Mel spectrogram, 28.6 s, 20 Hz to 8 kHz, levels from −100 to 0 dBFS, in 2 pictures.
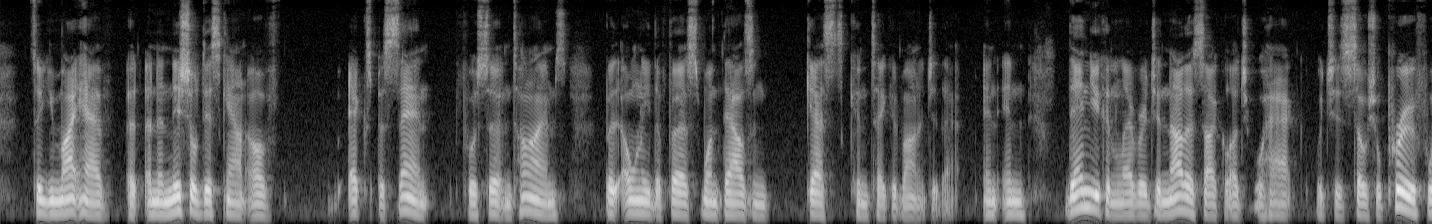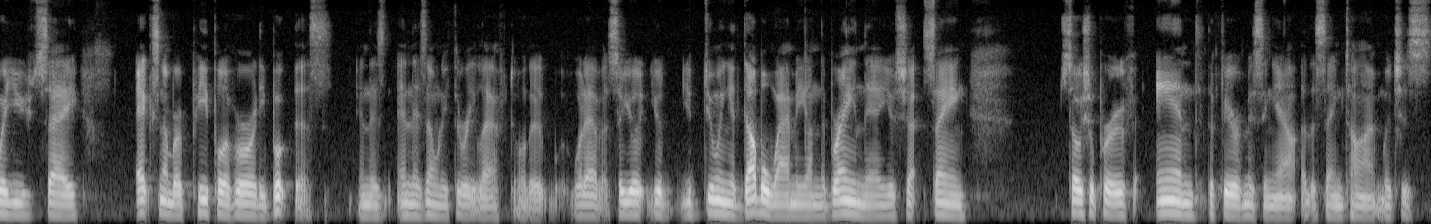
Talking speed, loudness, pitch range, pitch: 185 wpm, -25 LUFS, 100-115 Hz, 110 Hz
